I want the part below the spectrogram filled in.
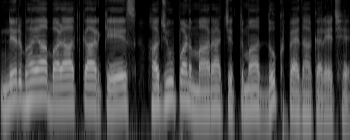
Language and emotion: Gujarati, sad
